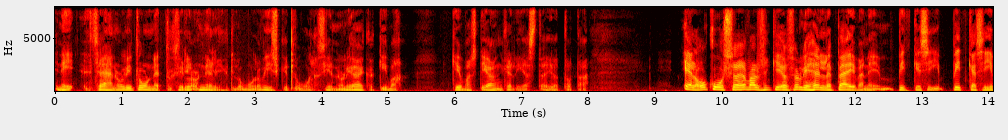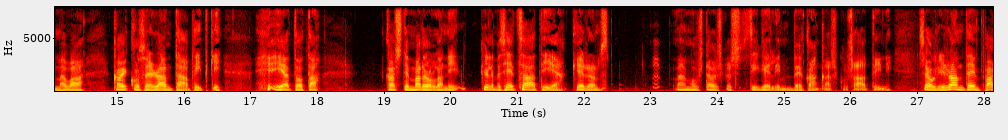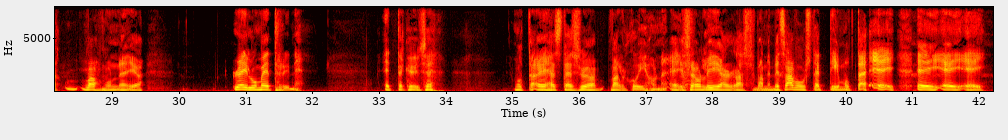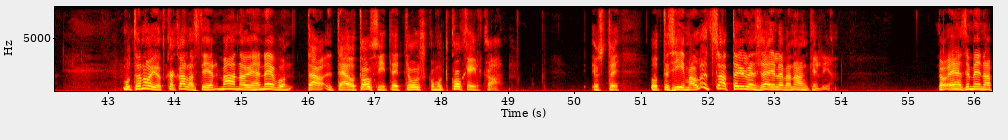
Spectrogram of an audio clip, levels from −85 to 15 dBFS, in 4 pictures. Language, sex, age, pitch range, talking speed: Finnish, male, 60-79, 125-200 Hz, 110 wpm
